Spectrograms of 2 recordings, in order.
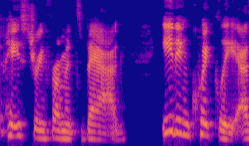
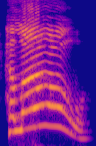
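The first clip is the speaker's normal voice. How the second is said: high loud hello down from the tree; called out; 11 semitones higher, 7 dB louder than usual. Acted. Walter calling to the men below, loud call. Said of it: "Walter called or yelled out".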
